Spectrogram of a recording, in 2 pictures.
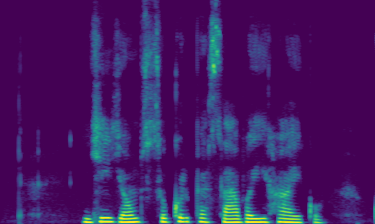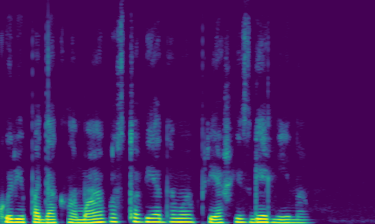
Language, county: Lithuanian, Vilnius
